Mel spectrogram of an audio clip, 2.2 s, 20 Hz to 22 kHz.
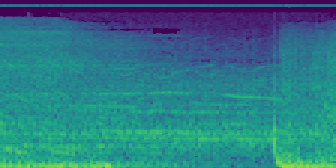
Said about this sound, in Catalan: Doncs sí, una gran rebuda, sens dubte, la que li està fent el públic del Megaplex Dance 2003 aquí al Palau Sant Jordi. Un bon aplaudiment, una forta ovació pel nostre company ….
